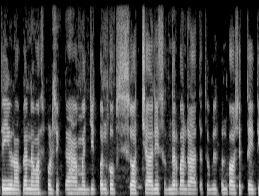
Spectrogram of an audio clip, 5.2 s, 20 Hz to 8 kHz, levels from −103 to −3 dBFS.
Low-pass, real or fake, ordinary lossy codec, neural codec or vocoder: none; real; none; none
